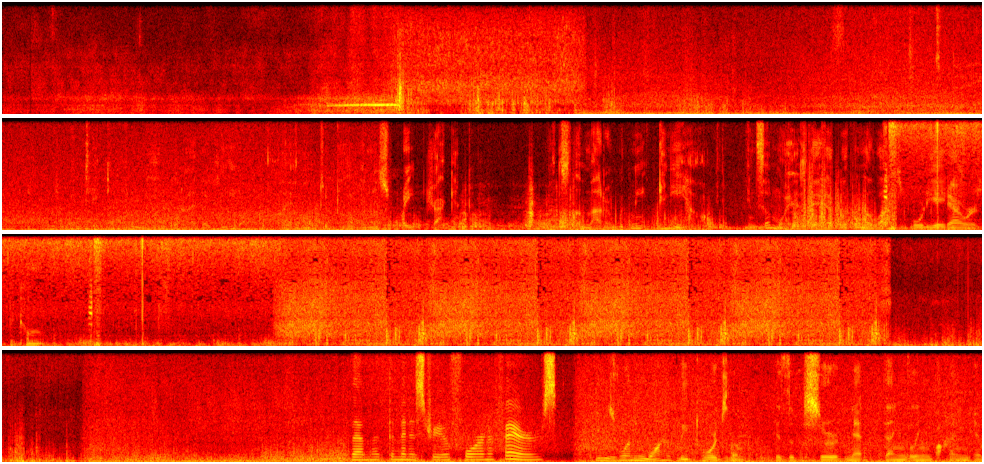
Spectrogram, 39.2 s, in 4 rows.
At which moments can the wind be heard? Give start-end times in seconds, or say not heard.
0.0-39.1.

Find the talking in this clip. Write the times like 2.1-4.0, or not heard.
8.2-20.1, 32.9-39.1.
